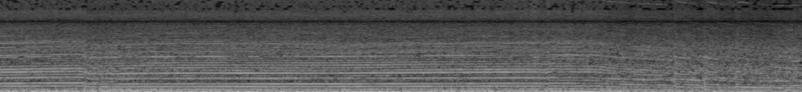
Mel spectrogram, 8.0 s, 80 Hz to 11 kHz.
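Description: Simulated Formula 1 race car engine from the F1 23 video game on the Las Vegas track, a loud sustained high-revving whine with rising and falling harmonic pitch sweeps as gears shift, with no speech.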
